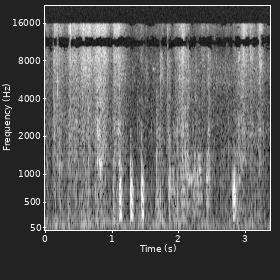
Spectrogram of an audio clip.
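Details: Grey, lavender, blue and black hens dust bathing; three quick soft clucks in a row amid dirt scratching, followed a second later by a single lone cluck.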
